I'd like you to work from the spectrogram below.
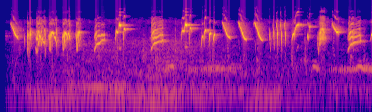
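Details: Long-tailed shrike singing a full repertoire of varied sounds for young birds to learn: a fast run of sharp chirps, rising and falling whistled sweeps and buzzy notes, with short pauses between phrases and a faint low hum underneath.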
